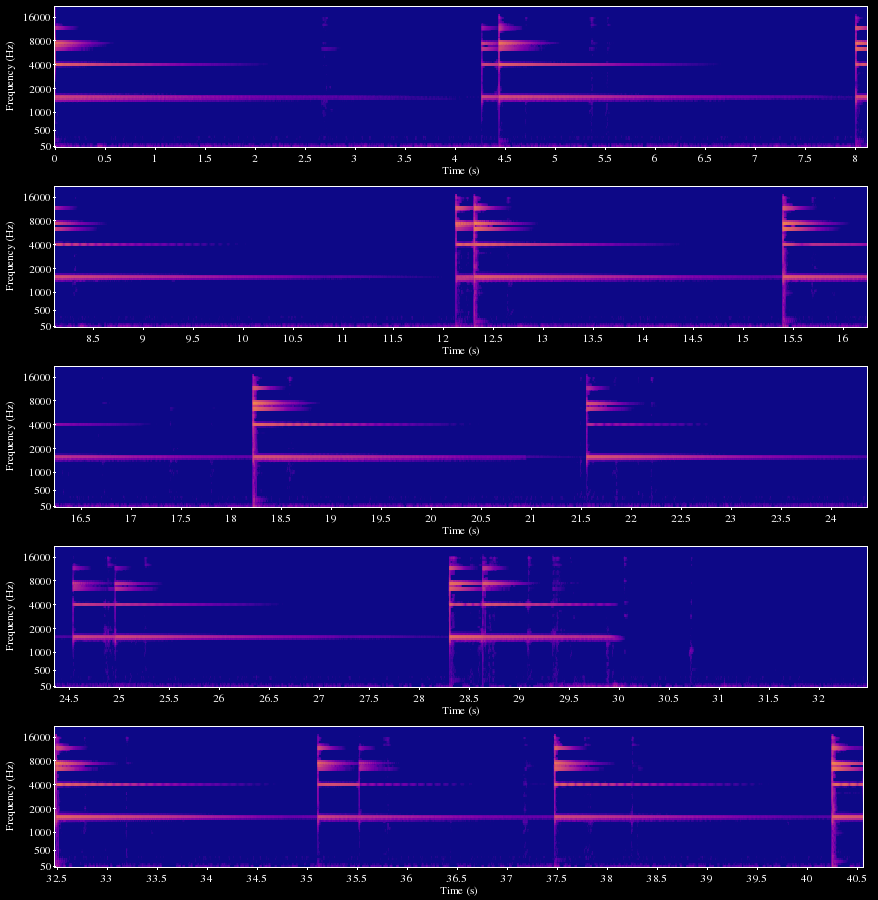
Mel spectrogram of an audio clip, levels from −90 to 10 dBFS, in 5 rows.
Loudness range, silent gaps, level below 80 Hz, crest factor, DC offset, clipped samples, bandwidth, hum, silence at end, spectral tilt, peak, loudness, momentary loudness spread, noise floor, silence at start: 17 LU; none; -74 dBFS; 30 dB; under 0.1%; under 0.1%; 16 kHz; none; 0 s; 6.5 dB/octave; -4 dBFS; -24 LUFS; 29 LU; -78 dBFS; 0 s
